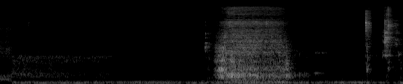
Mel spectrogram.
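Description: A person exhaling hard after a bong hit: one strong breathy blast about two seconds in, lasting under a second, followed by a couple of small clicks near the end.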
